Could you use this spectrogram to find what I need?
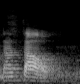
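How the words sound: The word ends in a vowel-like sound. "in Brazil, it becomes an A O sound"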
